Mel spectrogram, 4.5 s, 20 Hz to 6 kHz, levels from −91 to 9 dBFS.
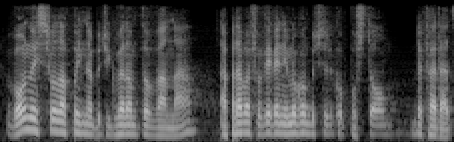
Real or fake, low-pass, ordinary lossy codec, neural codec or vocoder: fake; 5.4 kHz; none; codec, 16 kHz, 0.5 kbps, X-Codec, HuBERT features, trained on LibriSpeech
